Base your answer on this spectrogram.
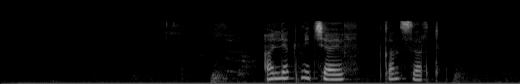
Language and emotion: Russian, neutral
